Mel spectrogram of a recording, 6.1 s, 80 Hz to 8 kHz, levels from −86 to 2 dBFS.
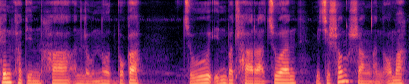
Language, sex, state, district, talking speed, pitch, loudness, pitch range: Mizo, male, Mizoram, Aizawl, 185 wpm, 105 Hz, -19 LUFS, 95-115 Hz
